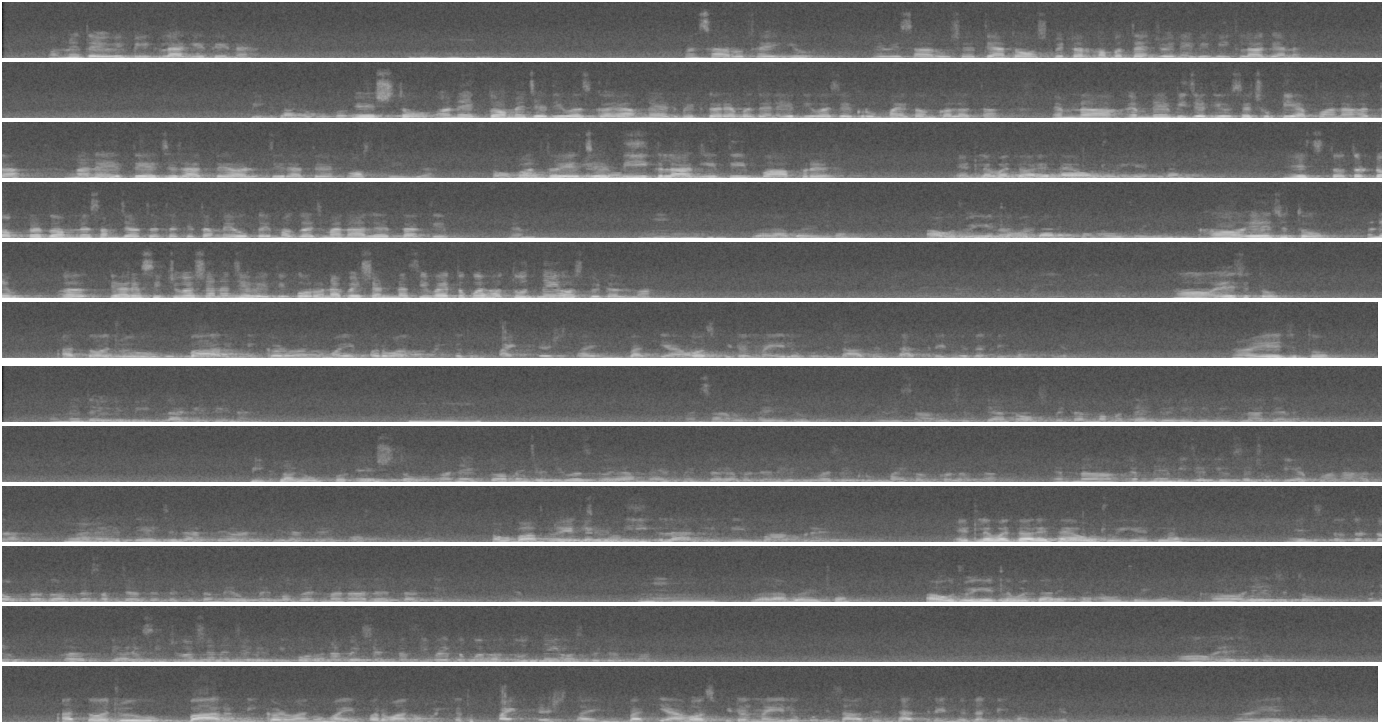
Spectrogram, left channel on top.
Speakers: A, on the left; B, on the right.
A: અમને તો એવી બીક લાગી હતી ને
B: હમ્મ-હમ્મ.
A: પણ સારું થઈ ગયું એવી સારું છે ત્યાં તો હોસ્પિટલમાં બધાને જોઈ ને એવી બીક લાગે ને
B: લાગેવું પડતી
A: એજ તો અને અમે જે દિવસ ગયા અમ એડમિટ કર્યા બધા દિવસ એક રૂમમાં એક અંકલ હતા એમના એમને બીજે દિવસે છુ્ટટી આપવાના હ
B: હમ.
A: અને તેજ રાતે અડધી રાતે ઓફ થઈ ગયા
B: ઓ બાપરે
A: મને તો
B: એટલે
A: એ જે બીક લાગી ત બાપરે
B: એટલે વધારે થયા હોું જોઈએ એટલે
A: એજ તો તો ડોક્ટર તો અમને સમજાતા હતા કે તમે એવું કઈ મગજમાં ના લેતા કે એમ
B: હમ બરાબર છે આવું જોઈએ
A: એટલા
B: એટલે
A: માટે
B: વધારે થાય આવું જોઈએ
A: હા એજ તો અનેત્યારે સિચ્યુએશન જવી હતી કોરોના પેશન્ટના સિવાય તો કોઈ હતું જ નહી હોસ્પિટલમાં એટલે આજુબાજુમાં એજ દેખાય હા એજ તો
B: આ તો હજુ બહાર નીકળવાનું હોય ફરવાનું <unintelligible> માઈન્ડ ફેશ થાય. બાકી આ હોસ્પિટલમાં એ લોકોની સાથે ન સાથે રઈન વધાર બીમાર પડયત. <inaudible>
A: હા, એજ તો.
